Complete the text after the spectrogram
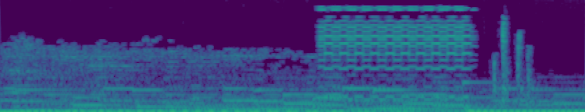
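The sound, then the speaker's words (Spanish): A telephone rings with an incoming call, a loud, continuous melodic ringtone with dense, layered tones. A brighter, higher burst cuts in partway through, and no one speaks. “reciben una llamada de la Cruz Roja de Madrid.”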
